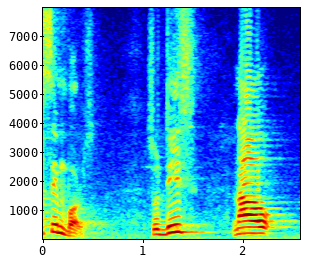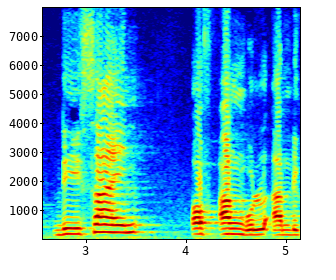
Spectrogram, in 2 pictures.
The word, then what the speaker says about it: sine: So fundamental trig ratios are sine, which is abbreviated as SIN, pronounced sine, SIGN.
